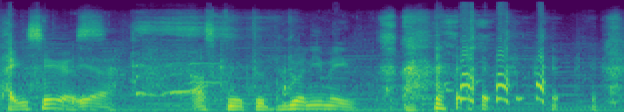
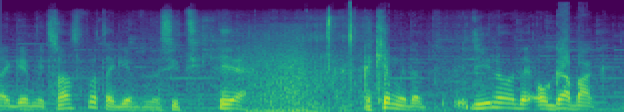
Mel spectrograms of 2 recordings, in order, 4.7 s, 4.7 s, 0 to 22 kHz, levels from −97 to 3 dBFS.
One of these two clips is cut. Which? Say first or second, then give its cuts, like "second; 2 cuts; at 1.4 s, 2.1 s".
second; 1 cut; at 1.9 s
